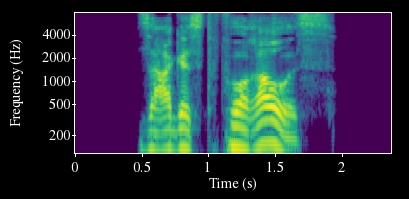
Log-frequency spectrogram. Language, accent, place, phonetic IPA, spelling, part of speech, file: German, Germany, Berlin, [ˌzaːɡəst foˈʁaʊ̯s], sagest voraus, verb, De-sagest voraus.ogg
- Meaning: second-person singular subjunctive I of voraussagen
